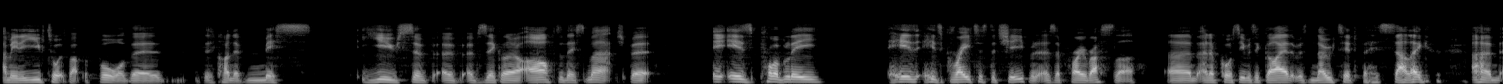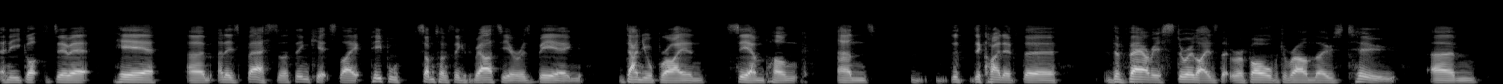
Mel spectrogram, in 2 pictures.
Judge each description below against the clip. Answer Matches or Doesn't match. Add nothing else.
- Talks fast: Doesn't match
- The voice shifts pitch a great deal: Doesn't match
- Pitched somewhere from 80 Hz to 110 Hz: Matches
